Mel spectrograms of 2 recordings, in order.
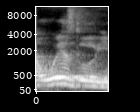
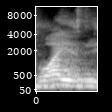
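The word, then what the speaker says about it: wisely: طيب الحكمة نفسها اسمها ويزلي، مش وايزلي، اسمها ويزلي.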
